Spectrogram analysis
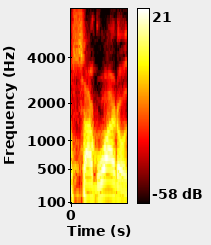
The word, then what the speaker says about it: saguaro: Vi rocas y vi algo que me tomó un tiempo pronunciar correctamente, llamado saguaro, ¿de acuerdo? Aunque veo una G ahí, nunca la pronuncio correctamente.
